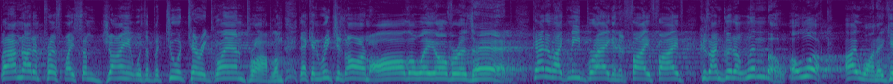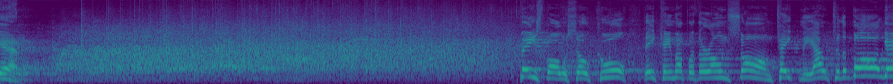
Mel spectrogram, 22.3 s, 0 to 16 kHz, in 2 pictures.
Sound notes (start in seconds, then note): 15.6 laughter; 16.3 heavy applause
